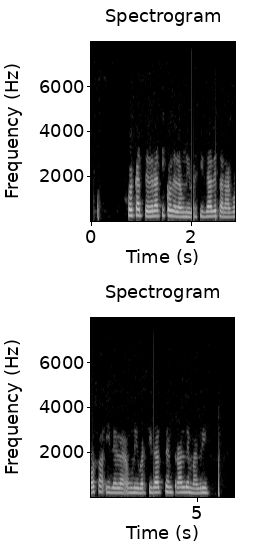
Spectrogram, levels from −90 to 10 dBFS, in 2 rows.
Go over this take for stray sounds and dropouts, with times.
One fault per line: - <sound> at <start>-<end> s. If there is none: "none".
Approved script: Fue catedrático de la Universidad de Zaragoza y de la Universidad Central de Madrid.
- dropout at 2.0-2.0 s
